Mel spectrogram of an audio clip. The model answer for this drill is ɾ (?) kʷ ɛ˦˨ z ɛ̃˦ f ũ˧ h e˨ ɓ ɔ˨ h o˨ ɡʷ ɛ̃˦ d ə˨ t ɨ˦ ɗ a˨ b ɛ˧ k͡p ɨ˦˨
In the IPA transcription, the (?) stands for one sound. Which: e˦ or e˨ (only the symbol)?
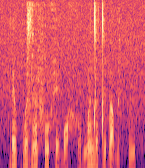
e˦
